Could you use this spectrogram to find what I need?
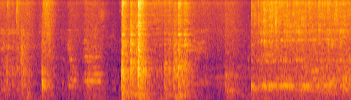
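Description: A television plays in the background.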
